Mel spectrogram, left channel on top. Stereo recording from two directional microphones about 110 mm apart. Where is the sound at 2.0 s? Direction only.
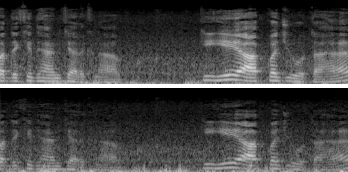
55° left (ahead or behind).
